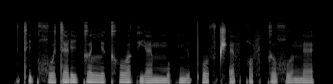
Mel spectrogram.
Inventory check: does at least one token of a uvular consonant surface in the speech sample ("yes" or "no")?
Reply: yes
